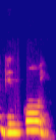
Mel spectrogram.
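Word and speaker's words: 銀行員: Jadi walaupun tulisannya Ginkoin, tapi kita bacanya Ginkoin. Jadi ko-nya tetap panjang gitu.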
